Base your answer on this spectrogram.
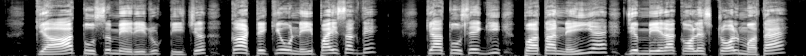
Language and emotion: Dogri, angry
